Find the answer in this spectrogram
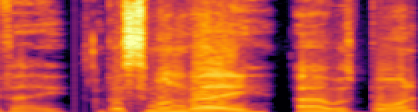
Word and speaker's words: Weil: Well, I think people pronounce Weil in lots of different Weil or Weil, whatever, but I say Weil.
